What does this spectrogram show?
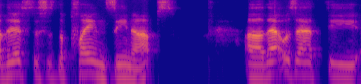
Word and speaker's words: xenops: show up and that's x-e-n-o-p-s i don't know how it's pronounced there but here it's pronounced the xenops southern lap wing plain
